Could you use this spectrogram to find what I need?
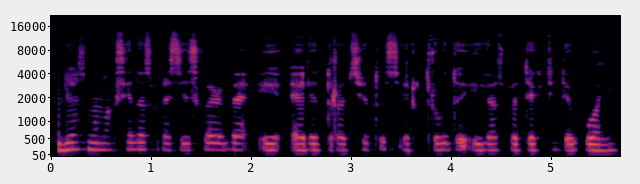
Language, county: Lithuanian, Vilnius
